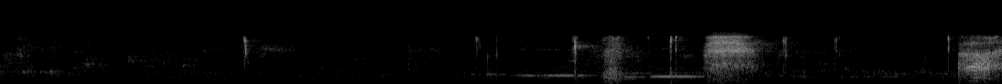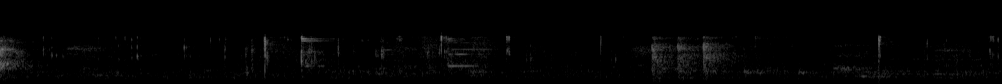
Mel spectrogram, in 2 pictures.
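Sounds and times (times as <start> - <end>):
wet mouth clicks and smacks: 2.4 - 2.6, 10.4 - 15.3.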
